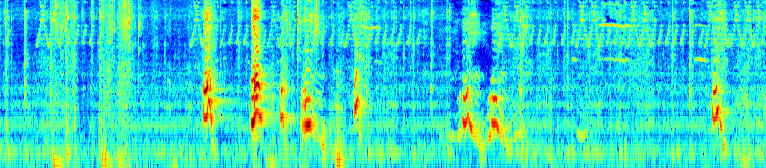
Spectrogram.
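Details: Lulu the dog barks excitedly at a motion cat toy: a quick burst of about five barks, then a pair of yelping barks and one last bark, with the toy's soft mechanical whir in between.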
